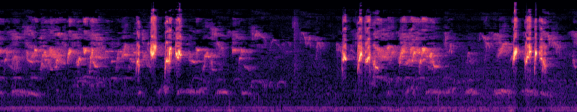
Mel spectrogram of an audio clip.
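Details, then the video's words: Caged red-whiskered bulbul giving looping counted-phrase song: three loud bursts of sharp whistled notes about every three seconds, with softer warbling phrases from other birds running continuously behind. "นกกรงหัวจุกนับดอก วนเพราะๆ หน้าฟัง"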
